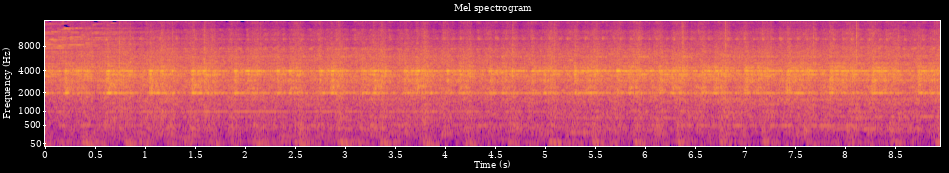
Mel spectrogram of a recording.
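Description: Honda ASIMO humanoid robot's joint motors whining steadily and high-pitched as it hops and turns, over a fast irregular clicking and soft thumps of its feet.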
